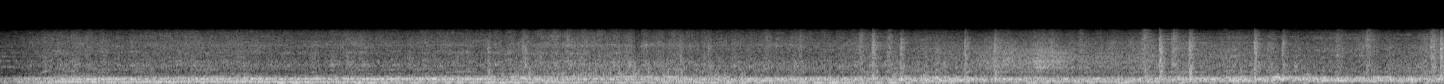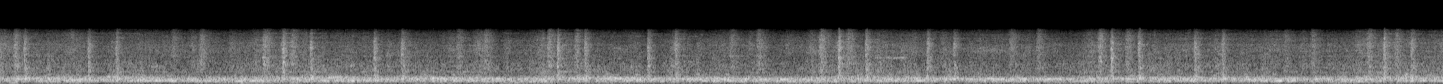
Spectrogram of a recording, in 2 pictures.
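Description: Passenger train passing at very close range: a steady heavy rumble of the carriages, with the wheels clacking over the rail joints again and again through the second half.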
